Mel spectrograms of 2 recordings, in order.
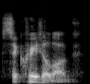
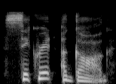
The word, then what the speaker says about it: secretagogue: So, is it a secretolog? Secretolog. Say it again. Secretago. You stuttering fuckets. It's secretagogue, not secretolog, all right?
